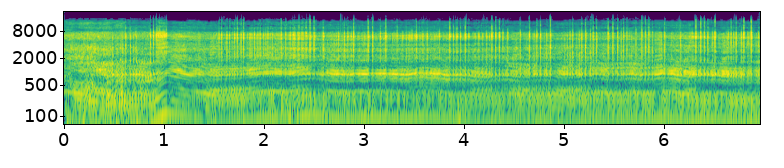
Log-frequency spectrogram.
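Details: Brand-new Rofun Power 32cc two-stroke in a Baja 5B RC car, outdoor run: buzz rises and falls crisply with the throttle, no sag or bogging at the top, pulling very strong; normal revving.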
